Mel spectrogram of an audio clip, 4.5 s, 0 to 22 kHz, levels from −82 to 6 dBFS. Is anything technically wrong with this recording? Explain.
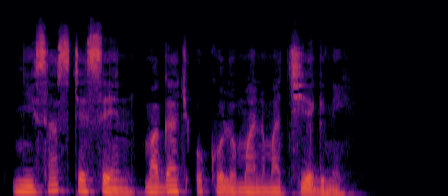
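Yes. Throughout the speech there is plainly audible HE-AAC compression: s sounds turn gritty and lispy, likely because spectral band replication rebuilds the treble by copying lower bands upward. The damage fits a bitrate near 20 kbps. On a spectrogram the treble looks coarse and misaligned, with nothing above 14.9 kHz.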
